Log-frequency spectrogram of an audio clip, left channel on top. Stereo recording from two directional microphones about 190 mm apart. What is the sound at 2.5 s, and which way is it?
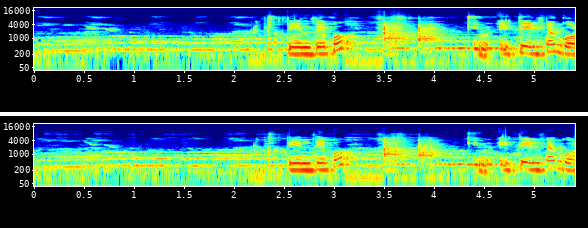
Speech, 30° left (ahead or behind).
